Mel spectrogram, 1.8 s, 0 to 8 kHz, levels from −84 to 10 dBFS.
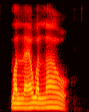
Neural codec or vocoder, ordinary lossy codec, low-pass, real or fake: autoencoder, 48 kHz, 32 numbers a frame, DAC-VAE, trained on Japanese speech; AAC, 32 kbps; 7.2 kHz; fake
